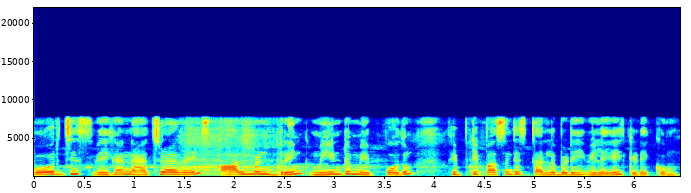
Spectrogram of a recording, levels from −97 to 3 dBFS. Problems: background sounds at intervals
